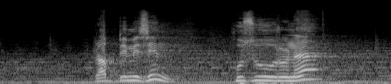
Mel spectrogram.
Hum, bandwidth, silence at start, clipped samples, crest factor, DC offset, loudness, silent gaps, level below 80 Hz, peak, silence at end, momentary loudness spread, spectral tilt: none; 13.5 kHz; 0 s; under 0.1%; 16 dB; under 0.1%; -20 LUFS; none; -34 dBFS; -6 dBFS; 0 s; 21 LU; -5 dB/octave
